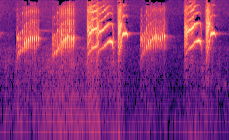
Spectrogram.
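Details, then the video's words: Cucak rante, a cage-bird master recording, giving shrill song phrases: buzzy rattled bursts alternating with ringing whistled slurs, in clusters separated by short silences. "MASTERAN SUARA MELENGKING CUCAK RANTE GACOR"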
